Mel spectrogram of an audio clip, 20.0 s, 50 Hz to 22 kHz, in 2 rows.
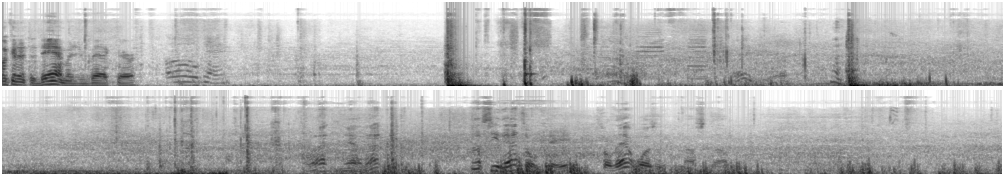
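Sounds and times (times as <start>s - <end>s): thumps on car doors and panels: 4.4s - 5.4s.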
